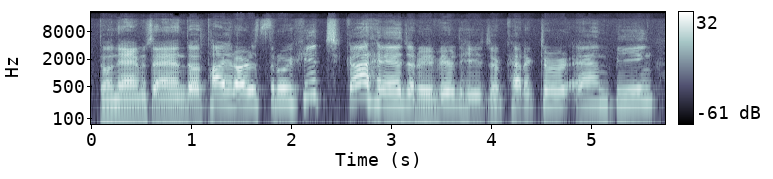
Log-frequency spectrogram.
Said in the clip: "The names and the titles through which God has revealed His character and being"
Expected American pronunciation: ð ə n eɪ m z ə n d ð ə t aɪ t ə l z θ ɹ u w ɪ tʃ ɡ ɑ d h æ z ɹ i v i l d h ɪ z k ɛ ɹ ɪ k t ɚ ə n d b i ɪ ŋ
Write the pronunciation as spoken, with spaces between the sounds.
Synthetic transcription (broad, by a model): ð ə n eɪ m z ə n d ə t aɪ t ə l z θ ɹ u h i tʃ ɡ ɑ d h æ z ɹ i v i l d h ɪ z k ɛ ɹ ɪ k t ɚ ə n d b i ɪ ŋ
